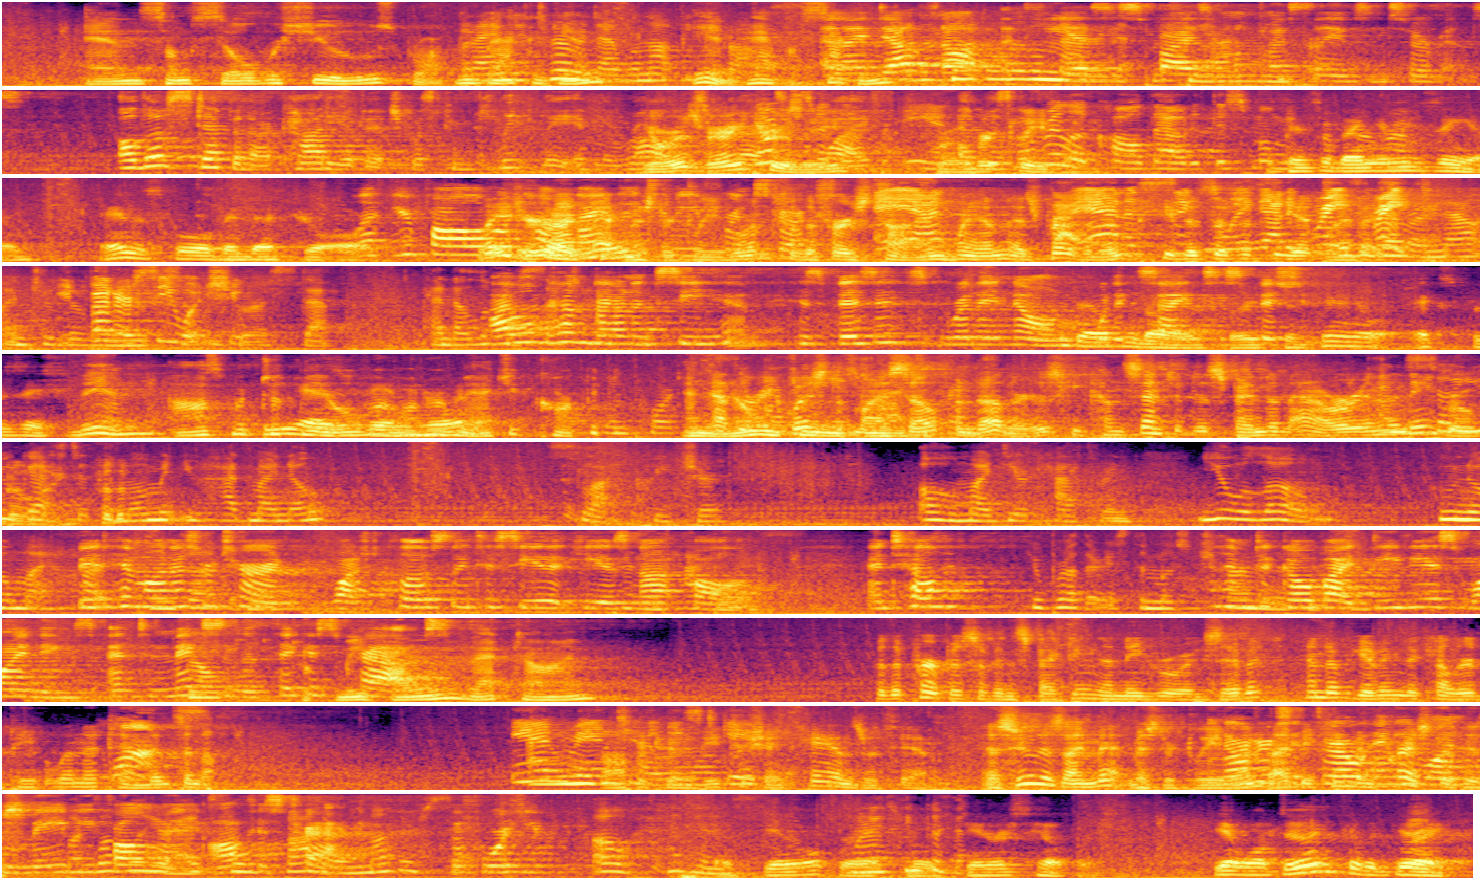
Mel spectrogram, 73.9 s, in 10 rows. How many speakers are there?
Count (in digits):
7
